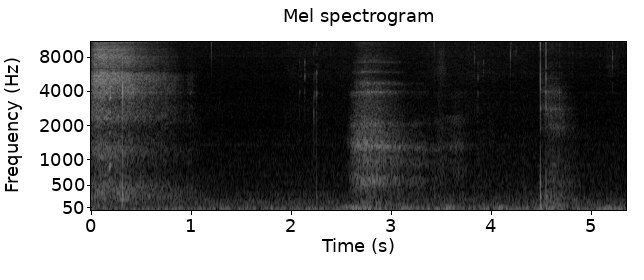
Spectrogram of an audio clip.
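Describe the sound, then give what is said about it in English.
Soft, airy breathing: a deep breath is drawn in through the nose and let out through the mouth. The breaths are quiet, with hiss-like swells and no talking. “let's begin by taking a deep breath together, in through the nose, out through the mouth”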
